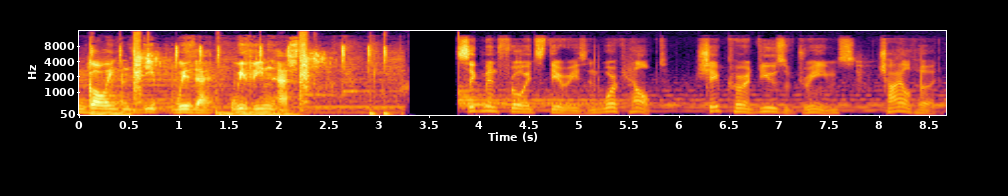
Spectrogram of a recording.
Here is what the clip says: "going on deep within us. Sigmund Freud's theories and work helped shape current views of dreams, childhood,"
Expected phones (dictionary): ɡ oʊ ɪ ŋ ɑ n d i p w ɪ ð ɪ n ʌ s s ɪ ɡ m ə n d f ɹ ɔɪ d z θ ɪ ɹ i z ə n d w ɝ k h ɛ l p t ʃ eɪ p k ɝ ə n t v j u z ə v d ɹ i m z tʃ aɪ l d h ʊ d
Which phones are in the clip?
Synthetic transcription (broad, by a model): ɡ oʊ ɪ ŋ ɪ n d i p w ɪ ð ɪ n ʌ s s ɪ ɡ m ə n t f ɹ ɔɪ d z θ ɪ ɹ i z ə n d w ɝ k h ɛ l p t ʃ eɪ p k ɝ ə n t v j u z ə v d ɹ i m z tʃ aɪ l d h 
